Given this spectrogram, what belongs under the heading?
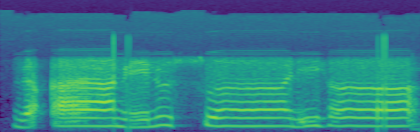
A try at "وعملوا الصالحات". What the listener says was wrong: دیکھیں واو کے بعد عین ہے اور عین پر زبر یعنی فتحہ کی علامت موجود ہے، اسے کھینچیں گے نہیں، اسے شارٹ کریں.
